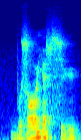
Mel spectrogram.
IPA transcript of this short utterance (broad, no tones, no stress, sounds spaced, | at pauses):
b u z ɔ j ɛ ɬ s y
